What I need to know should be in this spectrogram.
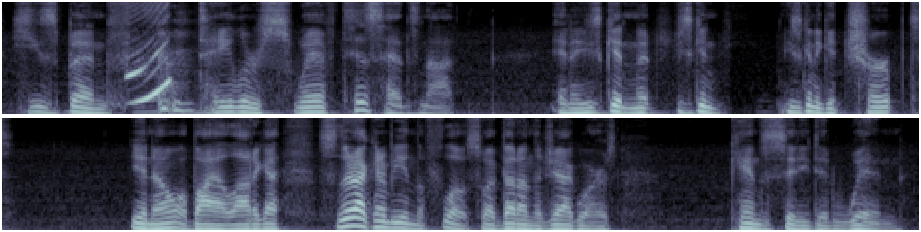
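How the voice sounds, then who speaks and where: A man's voice: mid-range voice, fairly quick, a little mellow, dry recording. Rambling, playful man hosting a podcast. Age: middle-aged. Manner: rambling, self-deprecating, playfully theatrical. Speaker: podcast host. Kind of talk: casual comedic podcast chat.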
